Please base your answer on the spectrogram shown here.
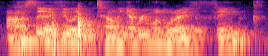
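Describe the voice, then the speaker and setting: A man playing an earnest, hesitant high school senior boy in a screenplay table read. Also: brisk, natural voice. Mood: candid, hesitant. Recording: echoey, dull, faintly noisy room recording.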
